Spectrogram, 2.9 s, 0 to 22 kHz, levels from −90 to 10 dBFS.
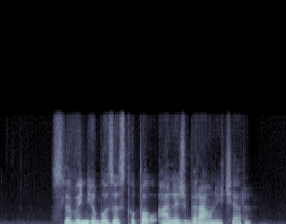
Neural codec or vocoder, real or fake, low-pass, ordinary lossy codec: codec, 16 kHz in and 24 kHz out, 0.8 kbps, FocalCodec, streaming, 65536 codes; fake; 10.8 kHz; none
